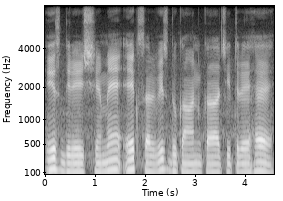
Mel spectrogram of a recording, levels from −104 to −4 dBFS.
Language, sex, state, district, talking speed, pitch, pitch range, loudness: Hindi, male, Jharkhand, Ranchi, 115 wpm, 110 Hz, 105-125 Hz, -17 LUFS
